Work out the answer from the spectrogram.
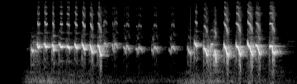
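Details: Sooty-headed bulbul (trucukan), a long rapid chattering series used as a lure to make other birds sing and answer: quick bright notes near two kilohertz in a steady run, a short pause, then a second denser burst.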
